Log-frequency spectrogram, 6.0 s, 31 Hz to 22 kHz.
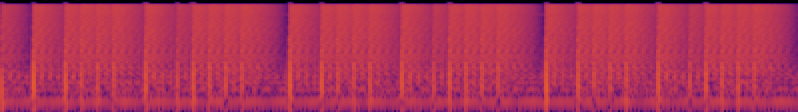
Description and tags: Nano Loop - Noise 2
I was playing around with the good ol gameboy.... SOmethinG to do on the lovely metro system here in SEA ttle_ Thats where I LoVe.....and Live..!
